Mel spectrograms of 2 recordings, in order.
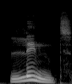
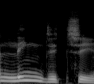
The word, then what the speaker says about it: Lindt: da cidade tá esse DT aqui no final a gente fala como se fosse um p apenas a gente não fala the tá então é igual aquela marca de chocolate Suíços né Lins a gente não fala Lindt né Igual o pessoal fala aqui no Brasil a gente fala lente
